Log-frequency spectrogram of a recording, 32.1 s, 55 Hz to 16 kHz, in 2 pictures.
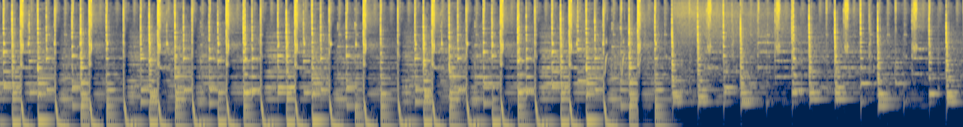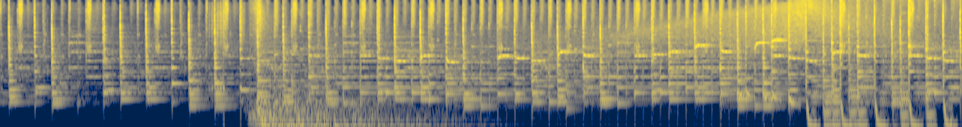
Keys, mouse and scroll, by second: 0.9 click, 2.9 click, 3.1 click, 9.3 click, 15.9 click, 17.3-18.5 middle drag, 20.0-20.3 shift+middle drag, 20.4 scroll up 1, 20.7-21.3 middle drag, 21.4 shift+middle drag, 21.8-23.1 scroll up 2, 23.1 s, 24.7 click, 25.7 ctrl+a, 27.0-27.5 middle drag.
